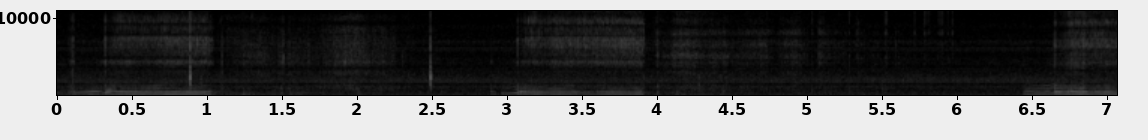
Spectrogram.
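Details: Pitbull puppy asleep after a long day of playing: buzzing, slightly whistling snores at about 17 breaths a minute; normal snoring in deep sleep.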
